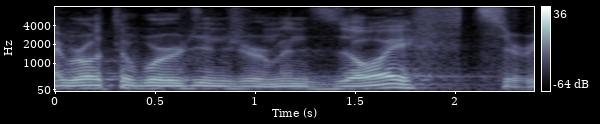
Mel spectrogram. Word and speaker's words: Seufzer: And I wrote the word in German, Seufzer. Even the word in German, there's an accented syllable and a resolved syllable. Seufzer, not Seufzer. Hello, sir. No, it's Seufzer.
